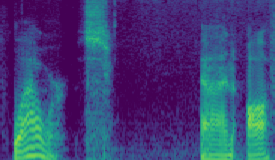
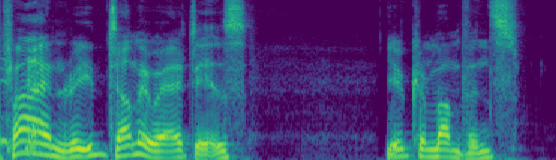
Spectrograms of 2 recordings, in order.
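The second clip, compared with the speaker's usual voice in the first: higher-pitched, reluctant, begrudging tone; 6 semitones higher, 4 dB louder than usual. Playing Mr. Tumnus answering Reed, the DM, in a game scene; begrudging. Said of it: "begrudgingly going".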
